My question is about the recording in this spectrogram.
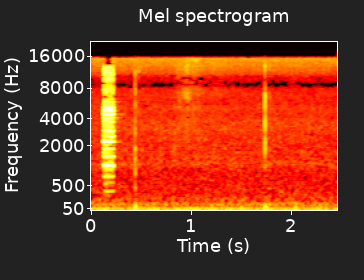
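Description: A brief electronic beep-like tone just after the start, followed by a couple of faint clicks.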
